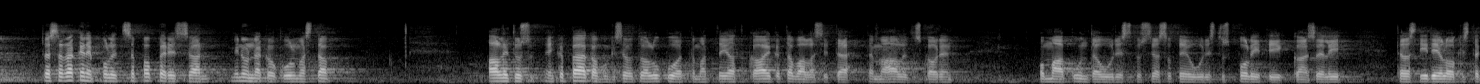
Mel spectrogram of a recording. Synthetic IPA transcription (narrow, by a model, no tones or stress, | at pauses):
t̪æsːærɑkenepːolit̪ːi̥sːɑpɑpeɾisːɑːnminunnækøkulmɑst̪ɑ | hɑlːit̪usehkæpæːkɑupuŋki̥seut̪uɑlukuot̪ːɑmɑt̪ːɑjɑt̪kɑːɑikɑt̪ɑʋɑlːɑsit̪æt̪æmæhɑlːit̪uskɑuɾen | omɑkunt̪ɑuːdist̪usjɑsot̪euːdist̪uspolit̪iːkːɑːnsɑeli | t̪ælːæst̪ideolokist̪ɑ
